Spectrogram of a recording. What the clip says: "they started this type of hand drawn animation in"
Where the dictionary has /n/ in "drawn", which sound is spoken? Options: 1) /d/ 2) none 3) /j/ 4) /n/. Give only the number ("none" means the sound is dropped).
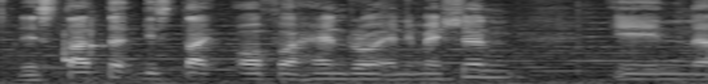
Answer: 2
